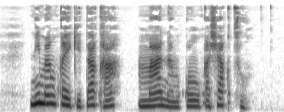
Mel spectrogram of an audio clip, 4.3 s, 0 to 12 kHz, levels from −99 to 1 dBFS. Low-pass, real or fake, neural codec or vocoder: 9.9 kHz; real; none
